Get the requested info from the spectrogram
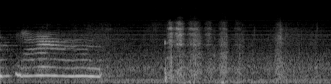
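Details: Pet cat being groomed while its ears are cleaned gives one steady, sustained meow lasting under a second, followed by scattered handling noises and clicks.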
